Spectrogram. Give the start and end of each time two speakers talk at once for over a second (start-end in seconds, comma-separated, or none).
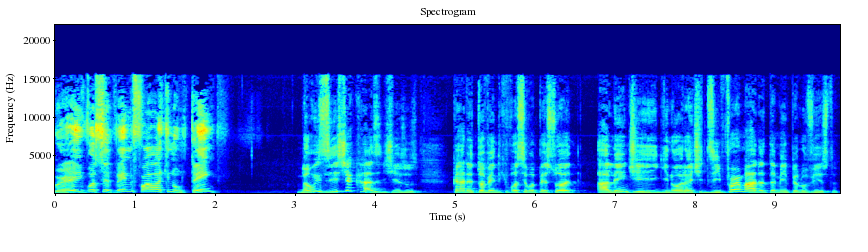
none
